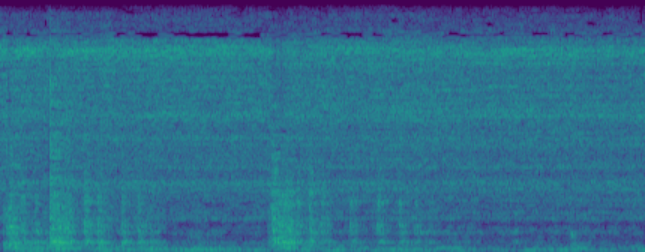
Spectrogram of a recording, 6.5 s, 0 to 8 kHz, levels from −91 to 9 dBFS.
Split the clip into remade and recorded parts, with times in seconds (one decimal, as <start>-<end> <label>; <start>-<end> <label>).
0.0-6.5 recorded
